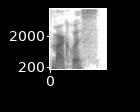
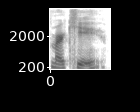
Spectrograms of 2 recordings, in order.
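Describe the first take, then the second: First: The word is given its English pronunciation. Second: The word is given its French pronunciation. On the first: "But in English, it's marquis" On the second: "In French, it's marquis"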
